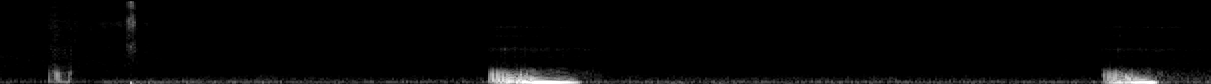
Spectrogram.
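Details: Adult woman (wife) snoring loudly in bed during sleep: two loud, deep, rattling snores about six seconds apart over steady room hum; heavy snoring.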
